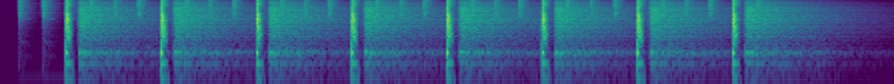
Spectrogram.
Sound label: Snare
